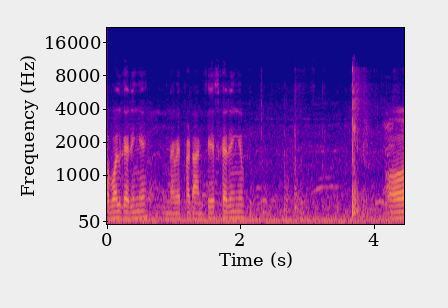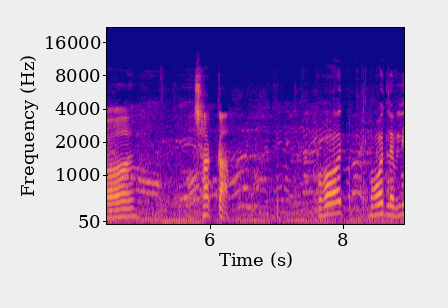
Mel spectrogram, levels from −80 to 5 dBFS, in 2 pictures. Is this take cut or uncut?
uncut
